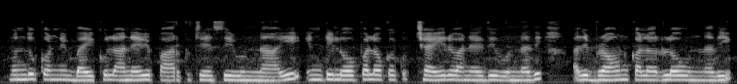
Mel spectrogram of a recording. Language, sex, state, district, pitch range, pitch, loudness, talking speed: Telugu, female, Telangana, Mahabubabad, 200-220 Hz, 210 Hz, -15 LUFS, 155 wpm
